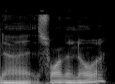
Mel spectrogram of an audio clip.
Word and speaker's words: Swannanoa: And another photo here of volunteers loading bags of groceries at what is a pop-up street-side food bank in Swannanoa.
